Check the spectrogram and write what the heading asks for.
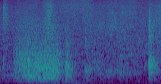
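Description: Handling noises at a desk: a short muffled rustle in the first second, then a single sharp knock near the end.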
